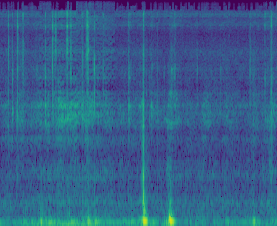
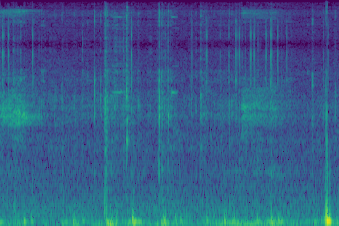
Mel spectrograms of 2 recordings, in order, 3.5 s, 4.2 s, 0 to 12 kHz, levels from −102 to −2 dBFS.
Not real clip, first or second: first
